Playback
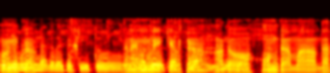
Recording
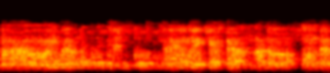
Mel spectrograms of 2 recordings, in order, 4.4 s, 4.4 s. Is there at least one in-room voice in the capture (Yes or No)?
No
